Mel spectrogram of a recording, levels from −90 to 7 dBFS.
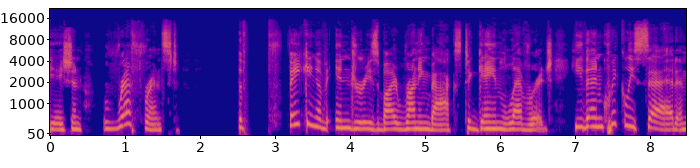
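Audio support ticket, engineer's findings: Held sound with slight buzz, 1.85 to 1.95 s. Short stall from a late packet: jitter buffer ran empty and the receiver stretched the last sound 80 ms until arrival. Playback resumes in place. Nothing lost, latency up 80 ms.

Buzz fading to silence, 2.59 to 2.93 s. Call audio freeze: 316 ms inserted, 230 ms of it silent, then resumes where it stopped. Nothing lost, latency up 316 ms. Likely packets delayed in transit, draining the jitter buffer.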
